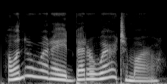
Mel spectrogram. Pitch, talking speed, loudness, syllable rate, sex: 245 Hz, 285 wpm, -16 LUFS, 8.0 syllables/s, female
